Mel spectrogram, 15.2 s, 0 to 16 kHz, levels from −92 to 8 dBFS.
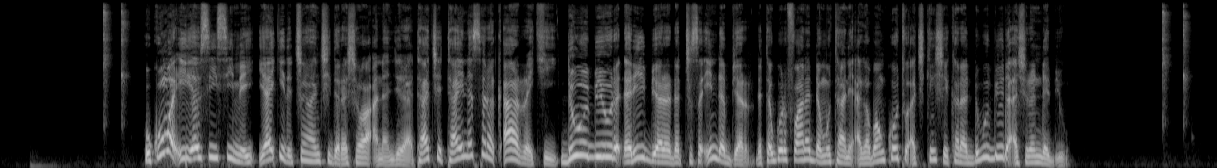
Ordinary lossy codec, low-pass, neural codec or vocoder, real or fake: none; 14.4 kHz; vocoder, 44.1 kHz, 128 mel bands every 512 samples, BigVGAN v2; fake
